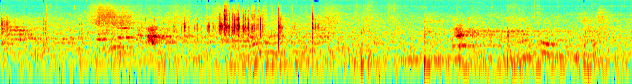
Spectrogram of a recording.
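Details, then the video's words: Fluffy cat, a female who won't let herself be petted, thanking for food with a few scattered meows spaced seconds apart, amid rustling, crackles and a steady low hum. "Fluffy cat just won't let me pet her but thanks me for food"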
